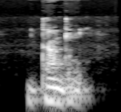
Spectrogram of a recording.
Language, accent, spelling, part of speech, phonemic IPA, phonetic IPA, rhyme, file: English, Southern England, dandle, verb / noun, /ˈdændəl/, [ˈdændəɫ], -ændəl, LL-Q1860 (eng)-dandle.wav
- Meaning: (verb) 1. To move up and down on one's knee or in one's arms, in affectionate play, usually said of a child 2. To treat with fondness or affection, as if a child; to pet 3. To play with; to wheedle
